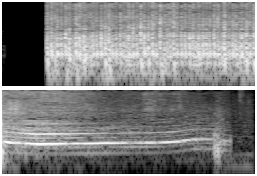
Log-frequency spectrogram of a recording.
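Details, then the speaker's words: Drag pass on alcohol Fueltech map, first pass off trailer on low boost: soggy launch, tail drops, engine note climbs slowly and hangs flat through long first gear, no power after timing pulled at the hit. "then you can hear how long first gear pulls out it's uh it's just not making any power at after had uh pulled timing at the hit"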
